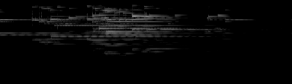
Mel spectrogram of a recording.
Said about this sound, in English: The flute was beautiful, but there was another instrument, and it was very enchanting, kind of a unicorn sound. Tell us what that was called. Well, that instrument's called the chimes.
